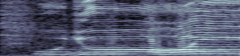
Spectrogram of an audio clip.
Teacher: Nah sekarang saya baca tanpa dengung walaupun panjang dua harakat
